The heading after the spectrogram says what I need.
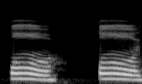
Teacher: huruf th pangkal lidahnya terangkat.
